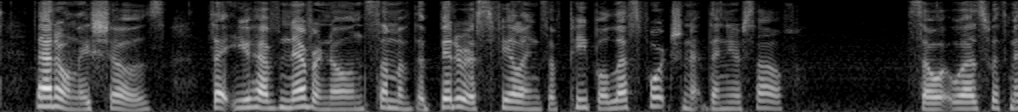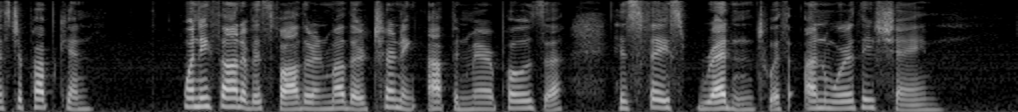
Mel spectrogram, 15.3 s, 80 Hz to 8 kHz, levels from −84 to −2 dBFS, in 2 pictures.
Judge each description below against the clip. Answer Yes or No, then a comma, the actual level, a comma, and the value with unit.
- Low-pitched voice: No, medium, 180 Hz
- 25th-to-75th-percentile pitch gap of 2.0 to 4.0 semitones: Yes, average, 3.6 semitones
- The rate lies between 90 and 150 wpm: No, average, 170 wpm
